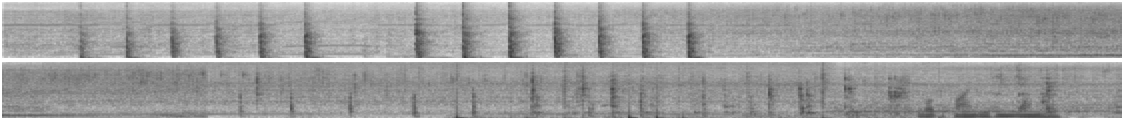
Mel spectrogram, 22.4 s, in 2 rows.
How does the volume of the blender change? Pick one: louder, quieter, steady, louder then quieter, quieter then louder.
louder.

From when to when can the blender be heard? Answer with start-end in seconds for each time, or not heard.
0.0-22.3.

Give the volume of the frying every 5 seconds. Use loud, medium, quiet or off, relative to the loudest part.
quiet, medium, loud, loud, loud.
